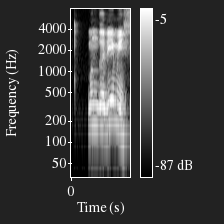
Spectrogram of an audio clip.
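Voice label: "menggerimis", Malay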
